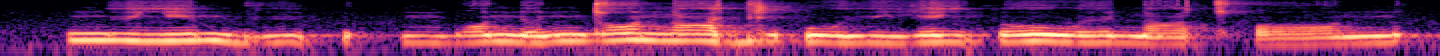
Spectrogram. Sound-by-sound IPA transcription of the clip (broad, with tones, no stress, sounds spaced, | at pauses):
ŋ y˦˨ lʲ e˦˥ m b y˩˧˩ ʔ | m b ɔ˩˧˩ n ɵ˩˥ n d ɔ˧˥˧ n ɑ˦˨ ɡʲ ɵ˦˨ ʔ w y˩˧˩ j e˦˨ lʲ ʔ o˧˥˧ w ø˧˥˧ n ɑ˩˧˩ t͡sʼ ɔ˩˥ n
